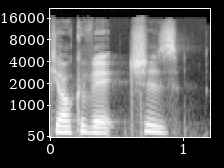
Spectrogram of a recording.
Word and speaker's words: Djokovic: In today's episode, we're discussing Novak Djokovic's, at first I don't know how to pronounce his name.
